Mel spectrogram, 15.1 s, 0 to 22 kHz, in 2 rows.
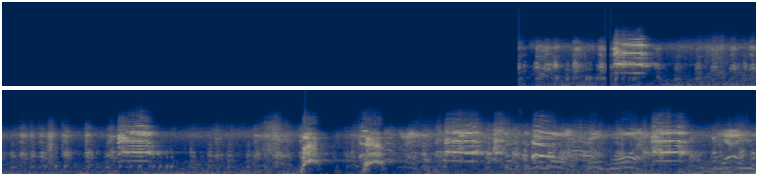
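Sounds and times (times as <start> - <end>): chicken squawks: 5.2 - 15.0
chickens clucking: 5.2 - 15.0.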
